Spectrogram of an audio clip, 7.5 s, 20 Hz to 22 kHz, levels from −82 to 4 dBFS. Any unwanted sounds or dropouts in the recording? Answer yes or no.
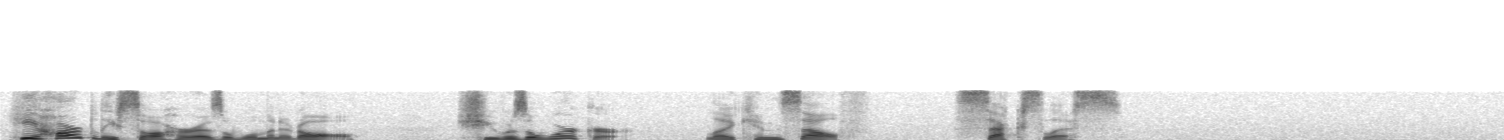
no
